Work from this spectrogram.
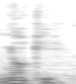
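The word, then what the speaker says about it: gnocchi: Or it's like an Italian food and it's called Noki. It's spelled like G N O C H I or something.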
